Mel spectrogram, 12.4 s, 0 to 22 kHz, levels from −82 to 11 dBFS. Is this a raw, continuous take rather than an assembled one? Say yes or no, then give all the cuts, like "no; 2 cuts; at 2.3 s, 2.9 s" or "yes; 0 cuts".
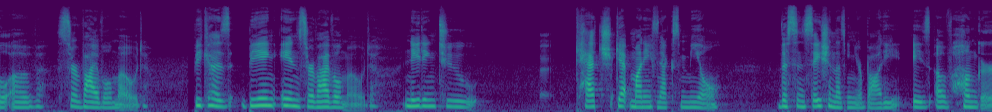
no; 3 cuts; at 7.7 s, 8.2 s, 10.6 s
